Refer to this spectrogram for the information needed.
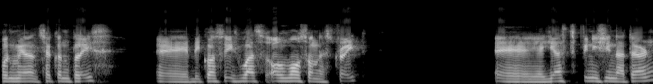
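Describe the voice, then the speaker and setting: A man with a Spanish accent has a bright, sharp tone on a very clean recording with a silent background. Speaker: sim racing driver. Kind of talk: post-race interview. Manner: halting.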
